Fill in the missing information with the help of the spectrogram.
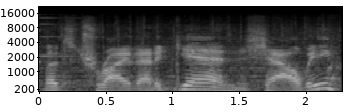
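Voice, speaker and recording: A man streaming a video game, rambling, swearing and joking at himself while his voice turns hoarse and tired. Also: mid-range voice, expressive, takes it slowly. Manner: rambling, swearing, self-mocking. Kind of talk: casual gameplay commentary. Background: game music.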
